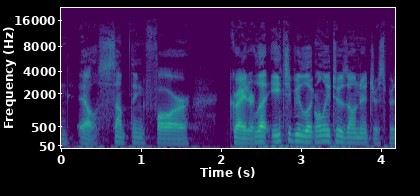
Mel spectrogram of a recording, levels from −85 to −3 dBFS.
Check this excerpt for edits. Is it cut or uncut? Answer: cut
